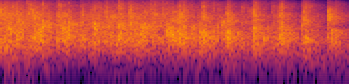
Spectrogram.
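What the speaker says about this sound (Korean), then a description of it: "큰 박수로 맞이 부탁드립니다." Audience applause greeting a keynote professor at a Korean village book concert: a dense, steady wash of many hands clapping, loud and close, sustained through the whole stretch with no talk over it.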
